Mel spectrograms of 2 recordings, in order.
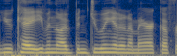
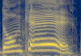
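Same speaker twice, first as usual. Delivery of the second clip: put-on loud Scottish accent, like Shrek; Shrek's Scottish accent; 6 semitones higher, 13 dB louder than usual. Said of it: "Can you guys do Scottish accents?".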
